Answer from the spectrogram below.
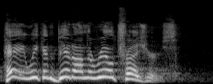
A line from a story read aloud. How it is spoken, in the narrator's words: cheers filled the room, and someone shouted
